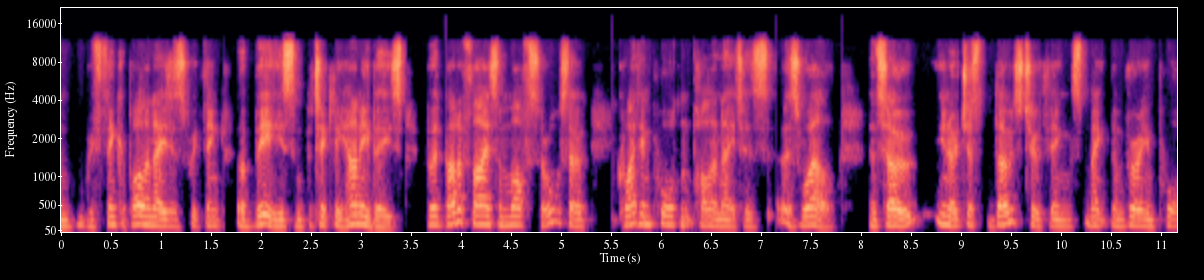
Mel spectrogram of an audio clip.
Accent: England, United Kingdom; born there; I was born in England, as you can tell by my accent.

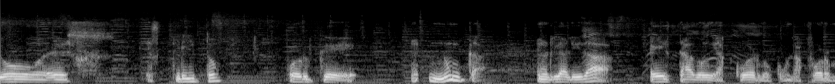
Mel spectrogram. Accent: Dominican Republic; son los mismos problemas que tenemos nosotros en Santo Domingo

